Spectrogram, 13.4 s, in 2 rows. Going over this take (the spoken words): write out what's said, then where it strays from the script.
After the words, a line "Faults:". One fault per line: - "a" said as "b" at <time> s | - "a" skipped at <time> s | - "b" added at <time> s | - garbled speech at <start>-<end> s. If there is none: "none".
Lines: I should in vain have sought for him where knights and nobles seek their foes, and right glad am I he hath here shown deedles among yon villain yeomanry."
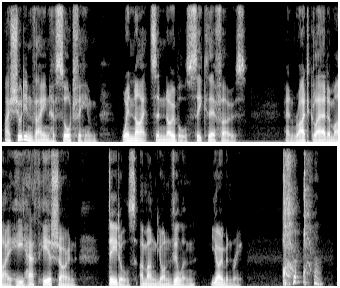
I should in vain have sought for him where knights and nobles seek their foes, and right glad am I he hath here shown deedles among yon villain yeomanry."
Faults:
none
